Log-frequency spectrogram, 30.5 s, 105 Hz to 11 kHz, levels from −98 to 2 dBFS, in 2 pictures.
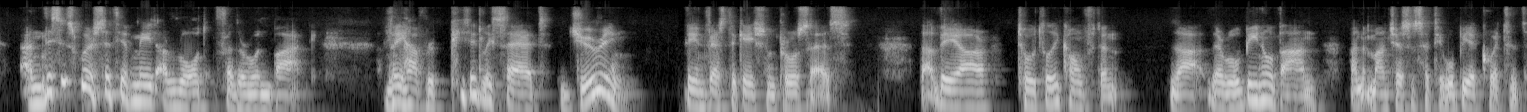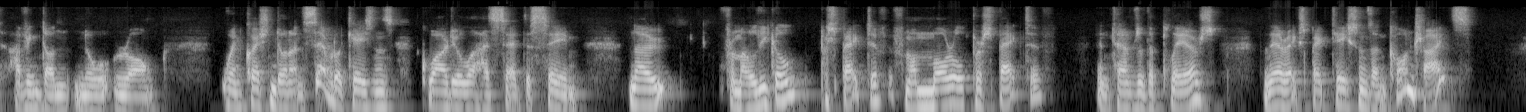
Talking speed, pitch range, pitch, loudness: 145 wpm, 120-145 Hz, 125 Hz, -22 LUFS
